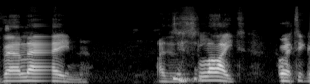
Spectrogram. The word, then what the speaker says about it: Verlaine: english um it's uh rain rhymes with verlaine and there's a slight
